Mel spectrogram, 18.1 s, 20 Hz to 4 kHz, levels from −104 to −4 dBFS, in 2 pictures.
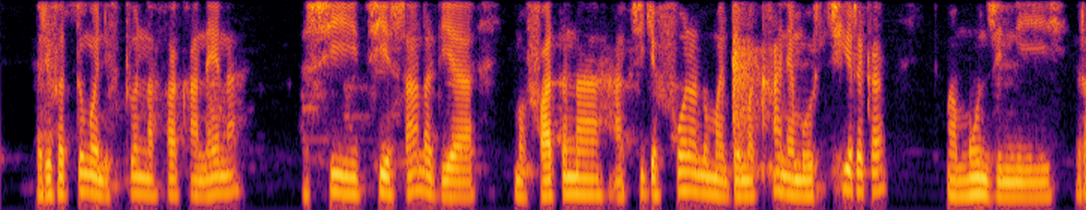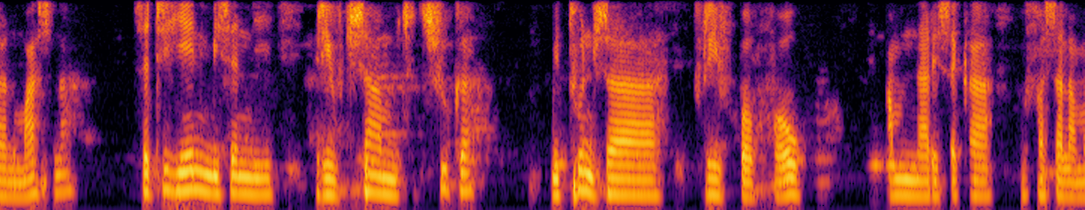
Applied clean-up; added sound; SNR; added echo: none; none; none; none.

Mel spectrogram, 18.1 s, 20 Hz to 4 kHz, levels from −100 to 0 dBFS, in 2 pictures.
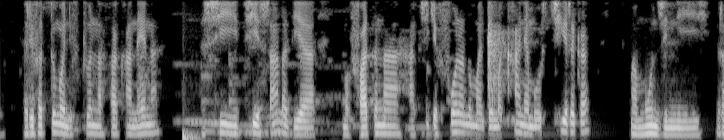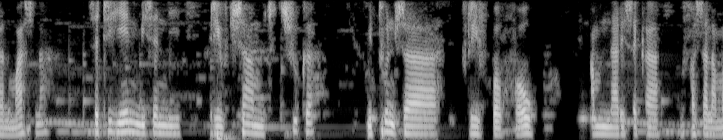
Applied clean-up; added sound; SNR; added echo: classical method spectral subtraction.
